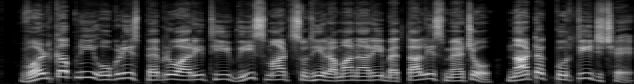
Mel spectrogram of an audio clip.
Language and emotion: Gujarati, neutral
